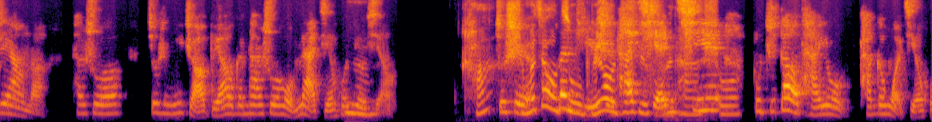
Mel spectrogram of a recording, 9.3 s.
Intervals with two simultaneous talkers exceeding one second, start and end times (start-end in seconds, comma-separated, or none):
5.0-7.4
